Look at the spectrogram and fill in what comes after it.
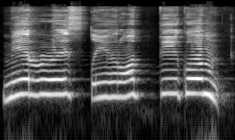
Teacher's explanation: من نہیں کرنا، مر کرنا ہے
